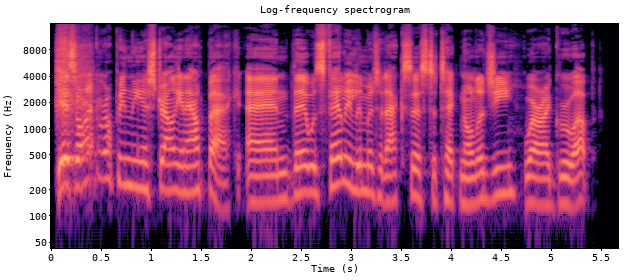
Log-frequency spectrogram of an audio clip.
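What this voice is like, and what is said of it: Australian accent. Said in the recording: “I grew up in the Australian outback, if you can't tell of my accent, not an American.”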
